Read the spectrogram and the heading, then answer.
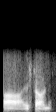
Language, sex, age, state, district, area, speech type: Telugu, male, 45-60, Telangana, Peddapalli, rural, conversation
